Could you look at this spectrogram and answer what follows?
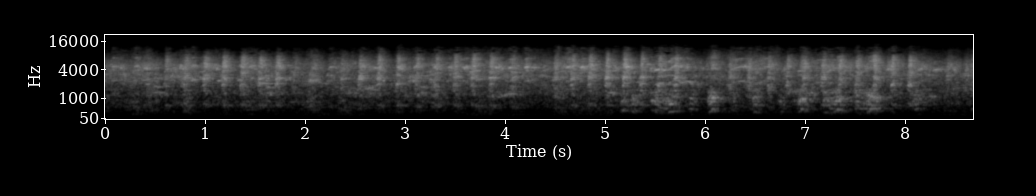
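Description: Cattle egret colony: a fast, continuous ticking chatter of begging nestlings, with lower clucking calls joining in from about five seconds in.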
